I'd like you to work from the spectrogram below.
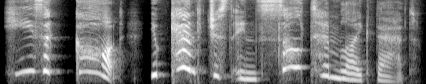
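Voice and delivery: high, indignant scolding, last line whispered; huffy Annabeth. A narrator's reading. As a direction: huff at him for insulting a god. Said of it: "She huffed".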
